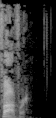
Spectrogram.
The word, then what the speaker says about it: Favre: Brett Favre? – Favre, yes. Pronounced Favre.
